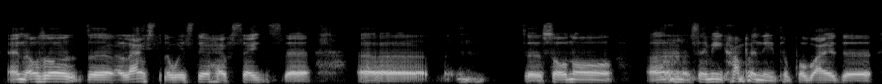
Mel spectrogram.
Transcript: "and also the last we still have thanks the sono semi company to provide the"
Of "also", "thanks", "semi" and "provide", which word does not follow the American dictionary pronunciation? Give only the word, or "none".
thanks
